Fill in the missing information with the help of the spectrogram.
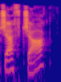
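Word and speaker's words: Jeph Jacques: It's written by, I think it's pronounced Jeff Jacques. – I think that's right. – J E P H is how Jeff spelled, but yep.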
